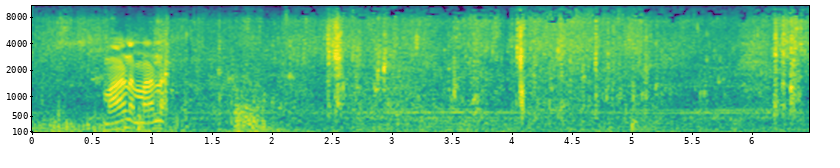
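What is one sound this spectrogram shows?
Fishing nets rustle and slap as they are hauled in.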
